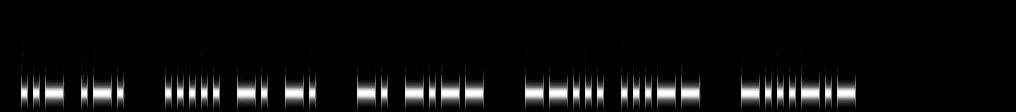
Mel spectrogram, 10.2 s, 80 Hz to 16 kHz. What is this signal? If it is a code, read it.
Morse code, heard as a keyed tone, about 20 wpm, 700 Hz. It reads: UR 5NN NY 73 <BK>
